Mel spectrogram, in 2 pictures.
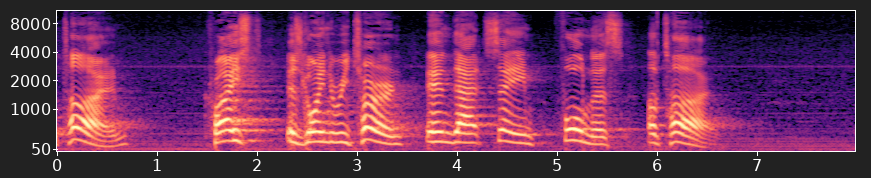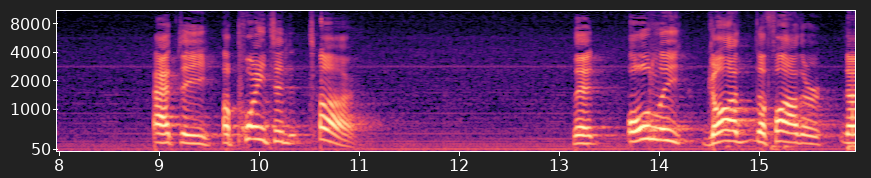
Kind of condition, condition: setting, large echoing room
